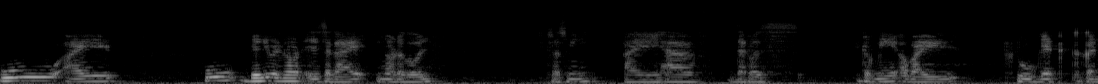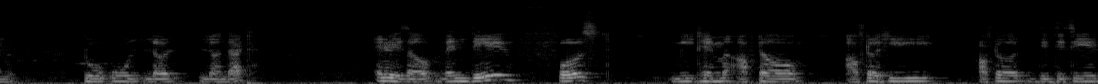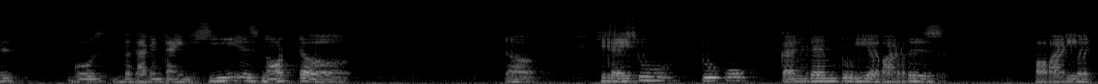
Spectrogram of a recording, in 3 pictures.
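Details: Adult male who stammers, speaking unscripted, which he says increased his stammering; word repetitions audible. Finding: stuttering.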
